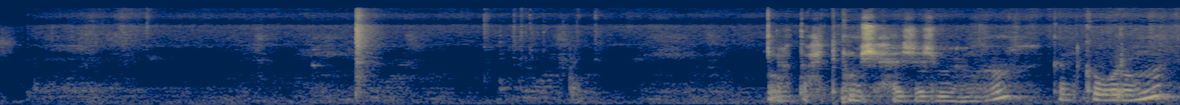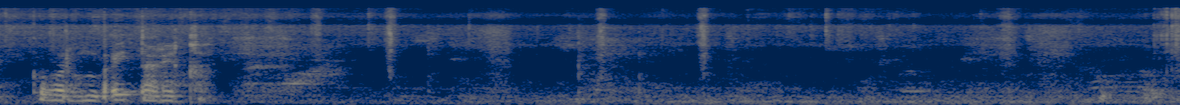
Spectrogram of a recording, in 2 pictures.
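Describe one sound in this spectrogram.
Hands pat and press soft dough.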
